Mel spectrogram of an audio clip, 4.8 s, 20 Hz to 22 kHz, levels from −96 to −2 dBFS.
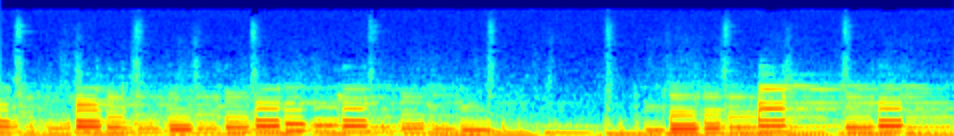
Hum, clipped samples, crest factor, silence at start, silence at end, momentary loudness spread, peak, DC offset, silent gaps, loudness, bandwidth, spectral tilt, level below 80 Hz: none; under 0.1%; 16 dB; 0 s; 0 s; 8 LU; -6 dBFS; under 0.1%; none; -23 LUFS; 16 kHz; -9 dB/octave; -36 dBFS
